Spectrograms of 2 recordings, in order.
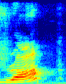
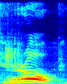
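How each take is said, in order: First: The vowel is short, as in hop. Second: The vowel is long, like the letter O. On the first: The speaker calls it wrong. "It is not" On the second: The speaker calls it right. "It's"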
